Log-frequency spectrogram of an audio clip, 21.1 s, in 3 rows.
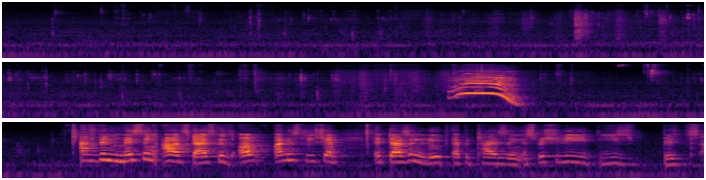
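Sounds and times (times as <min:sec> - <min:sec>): low steady hum: 0:00.0 - 0:21.0
quiet chewing: 0:00.4 - 0:11.4, 0:12.4 - 0:14.8.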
